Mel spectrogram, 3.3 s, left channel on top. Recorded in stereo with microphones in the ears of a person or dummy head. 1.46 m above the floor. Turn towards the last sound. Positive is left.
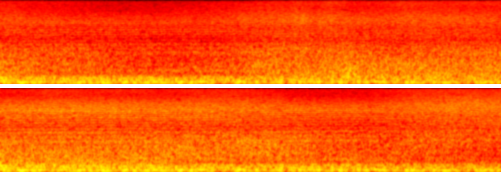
turn(degrees=-20)  # may be behind; listen again after turning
